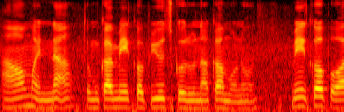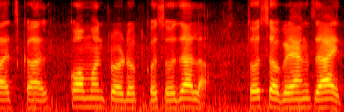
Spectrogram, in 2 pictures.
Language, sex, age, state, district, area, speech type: Goan Konkani, female, 30-45, Goa, Ponda, rural, spontaneous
